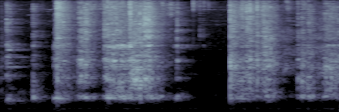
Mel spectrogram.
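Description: A spoon mixing mac and cheese in a pot, bursts of scraping and clattering against the metal with a short pause before the stirring resumes, close and fairly quiet, no speech.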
